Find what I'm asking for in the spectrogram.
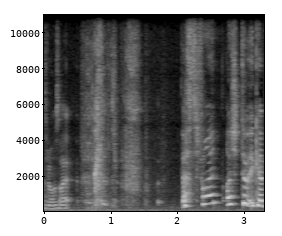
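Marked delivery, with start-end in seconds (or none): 0.6-1.4 a nervous, breathy little laugh; awkward breathy laugh. Real, not acted. At the Chanel till, card declined: awkward breathy laugh. 2.0-3.3 higher, fast, falsely casual; forced breezy reply. Retold or imitated. Telling the shop assistant her declined card is fine: fast forced breeziness.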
